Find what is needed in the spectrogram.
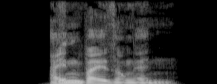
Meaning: plural of Einweisung
- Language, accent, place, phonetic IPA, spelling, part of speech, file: German, Germany, Berlin, [ˈaɪ̯nˌvaɪ̯zʊŋən], Einweisungen, noun, De-Einweisungen.ogg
